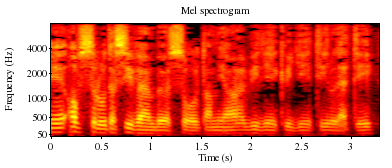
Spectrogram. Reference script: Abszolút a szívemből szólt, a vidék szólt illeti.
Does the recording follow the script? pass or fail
fail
